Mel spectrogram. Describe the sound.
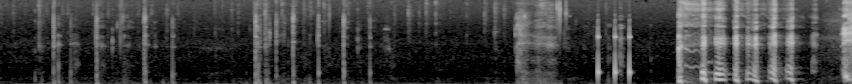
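Sharp, quiet computer keyboard taps, made to imitate pencil writing, come in two irregular bursts like slow typing, followed by a breathy rustle and then whispery vocal sounds.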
